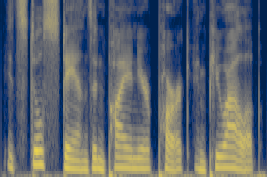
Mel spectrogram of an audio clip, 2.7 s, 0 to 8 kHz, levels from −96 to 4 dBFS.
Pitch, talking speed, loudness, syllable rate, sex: 165 Hz, 180 wpm, -16 LUFS, 3.9 syllables/s, female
